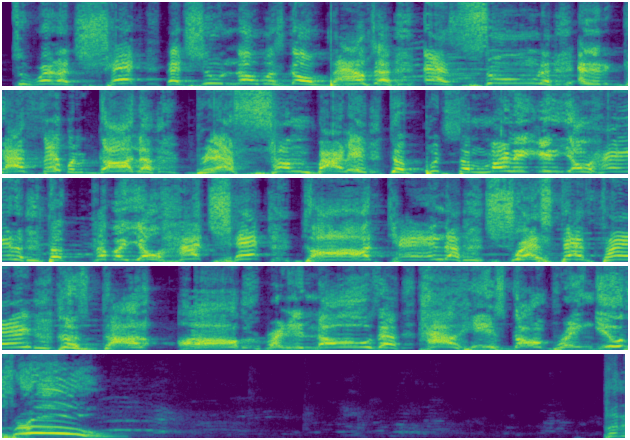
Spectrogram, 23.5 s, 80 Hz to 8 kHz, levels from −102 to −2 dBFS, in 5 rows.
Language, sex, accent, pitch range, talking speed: English, male, American, 275-360 Hz, 135 wpm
